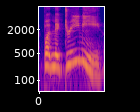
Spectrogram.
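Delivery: drawn-out, high McDreamy, mocking; mocking nickname. Real, not acted.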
